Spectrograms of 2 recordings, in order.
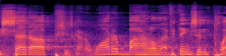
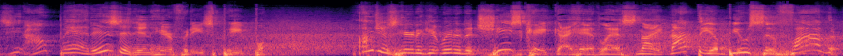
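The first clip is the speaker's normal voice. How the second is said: mock incredulous; 6 semitones higher than usual. Incredulous reaction to teacher.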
